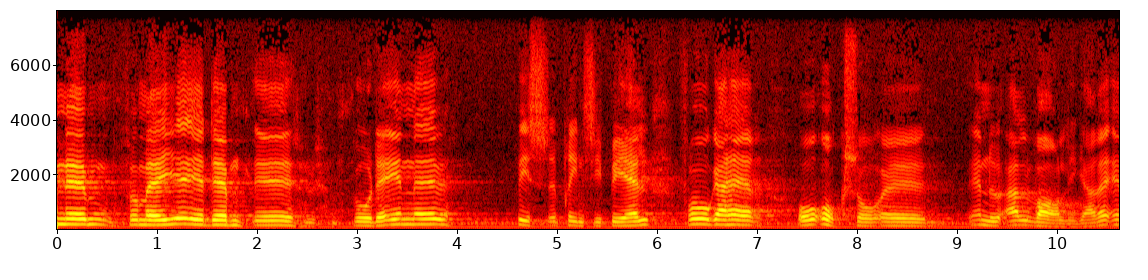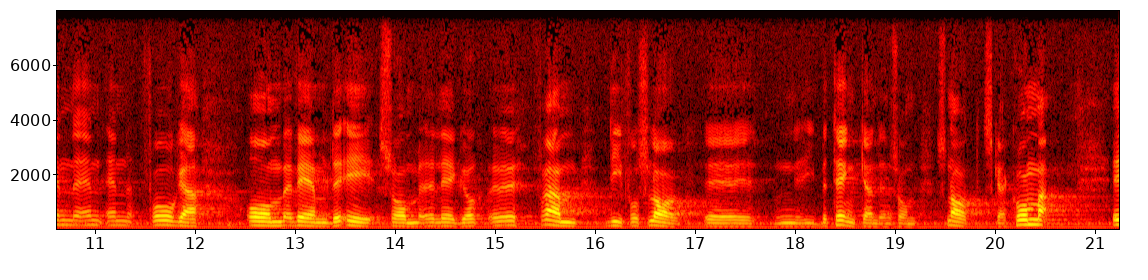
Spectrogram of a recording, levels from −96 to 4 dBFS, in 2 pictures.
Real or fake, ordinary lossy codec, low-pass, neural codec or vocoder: real; none; none; none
